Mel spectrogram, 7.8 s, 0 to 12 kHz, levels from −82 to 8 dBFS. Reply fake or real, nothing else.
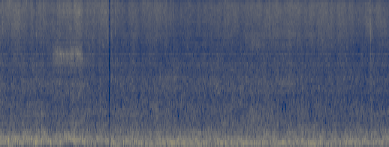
fake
